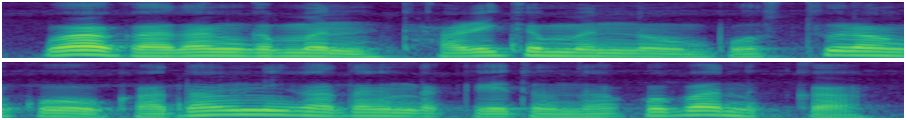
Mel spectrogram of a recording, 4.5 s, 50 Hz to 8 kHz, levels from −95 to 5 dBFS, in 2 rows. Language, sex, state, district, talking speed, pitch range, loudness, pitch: Garo, male, Meghalaya, South Garo Hills, 120 wpm, 110-150 Hz, -21 LUFS, 130 Hz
